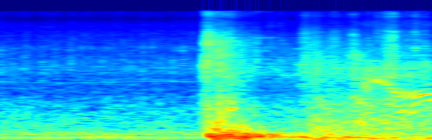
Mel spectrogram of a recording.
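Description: A tank cannon fires with a loud boom that rings out.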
